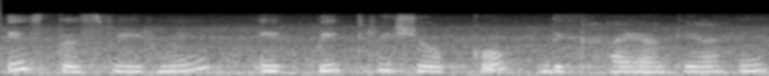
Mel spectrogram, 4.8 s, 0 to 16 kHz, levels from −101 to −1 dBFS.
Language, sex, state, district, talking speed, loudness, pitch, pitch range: Hindi, female, Haryana, Rohtak, 125 wpm, -15 LUFS, 240 Hz, 235-260 Hz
